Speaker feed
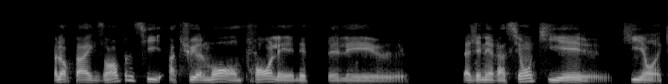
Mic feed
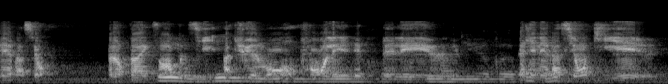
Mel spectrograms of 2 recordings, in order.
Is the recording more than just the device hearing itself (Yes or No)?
Yes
